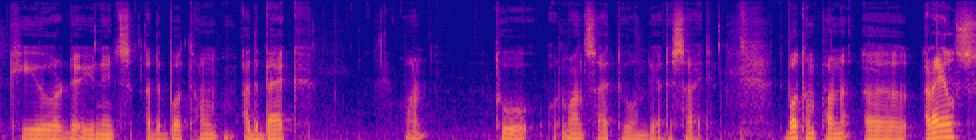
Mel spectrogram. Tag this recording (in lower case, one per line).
opening or closing drawers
